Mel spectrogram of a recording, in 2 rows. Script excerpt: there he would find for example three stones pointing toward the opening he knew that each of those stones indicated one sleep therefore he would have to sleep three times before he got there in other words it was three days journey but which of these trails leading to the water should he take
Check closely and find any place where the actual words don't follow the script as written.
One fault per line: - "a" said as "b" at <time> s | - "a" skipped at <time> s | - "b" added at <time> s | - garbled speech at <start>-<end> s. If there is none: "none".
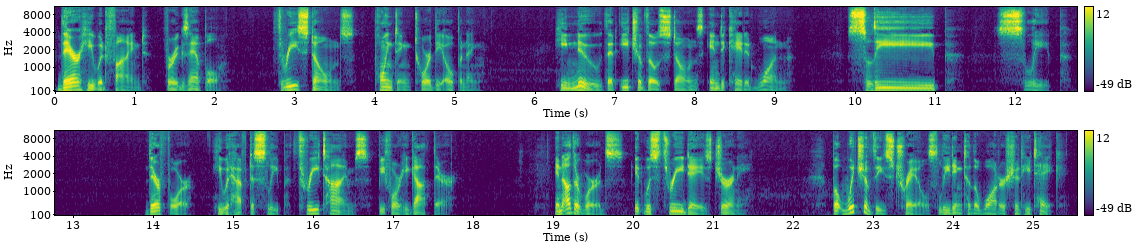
- "sleep" added at 11.8 s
